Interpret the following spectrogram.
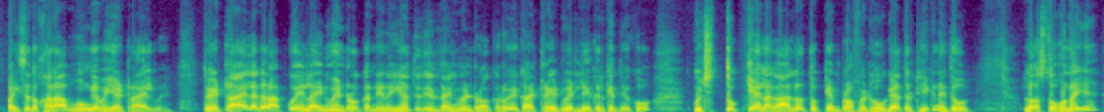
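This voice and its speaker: A man walks viewers through a trading chart in a casual, repetitive tutorial voice. His voice sits high, and he calls his listeners "bhaiya". The recording is close and dry, with no room sound. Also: no room sound. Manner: casual, addresses viewers as bhaiya, repeats phrases.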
